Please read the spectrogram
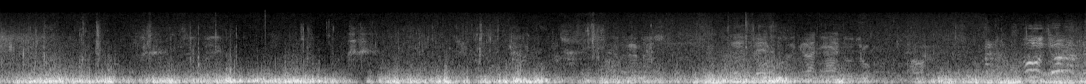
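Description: Wind buffeting the microphone in a loud, uneven low rumble, over water splashing as a net full of fish is hauled against the side of a boat. Faint voices call now and then.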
